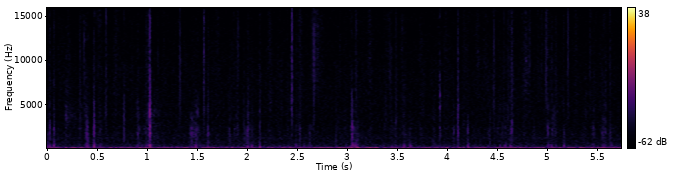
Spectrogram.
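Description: Long acrylic nails dig and scratch into the crumbling edge of a solid, translucent green glycerin soap bar. Dry, crackly scraping and crumbling snaps rise over a steady low rumble, with bright clicks flaring at irregular moments and ending almost instantly.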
